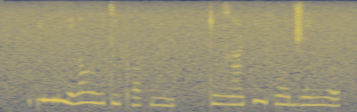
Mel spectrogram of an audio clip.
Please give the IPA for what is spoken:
ɓ i˦ m i˦ m ɪ˨ l ɔ˦ ɣ u˨˦ t i˨ pʰ ɔ˨ k iː˨ | t u˨ ɣ ã˨ k i˦˨ f oː˨ d͡ʒ eː˨ ɲ o˨

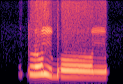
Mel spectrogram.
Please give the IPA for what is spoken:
p l o˥˩ n b oː˧ n

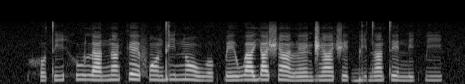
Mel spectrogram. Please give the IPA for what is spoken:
h o˨ t i˨˦ h u˦ l a˧ n ã˦ k ɛ˦˨ f ɔ̃˧ d i˦ n ɔ̃˦˨ w o˨ k͡p e˨˦ w a˦ j a˦ ʃ ã˦˨ l ɛ̃˨˦ d͡ʒ ã˦ ʃ e˦˨ ɡ͡b i˨˦ d ã˦ t e˦˨ n i˨˦ k͡p i˦

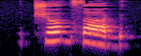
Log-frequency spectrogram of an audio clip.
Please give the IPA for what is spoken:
t͡ʃ ʌ ɡ s a ɡ

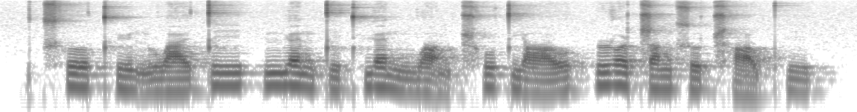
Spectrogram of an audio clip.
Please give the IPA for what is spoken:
t͡sʰ ɹ̩˦ t̪ʰ y̰˨˩ n l w a˨˦ ɪ̯ t̪ i˦ | n̪ ɥ ɛ˥˨ n t̪ i˨˦ t̪ʰ ɥ ɛ˥˨ n n̪ w ɑ̰˨˩ ŋ ʈ͡ʂʰ u˦ t̪ j ɑ˨˦ ʊ̯ | ɻ ɤ˥˨ ʈ͡ʂ ɑ˦ ŋ s u˨˦ ʈ͡ʂʰ ɑ̰˨˩ ʊ̯ pʰ i˥˨

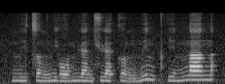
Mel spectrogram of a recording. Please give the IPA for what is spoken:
m i˨˦ t͡s ɤ˨˦ ŋ n̪ j o˨˦ ʊ̯ m ɥ ɛ˨˦ n ɕ ɥ ɛ˨˦ k ɤ̰˨˩ ŋ m i˥˨ n pʰ i˨˦ n n̪ a˦ n

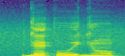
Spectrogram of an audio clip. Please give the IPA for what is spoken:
ɡ ɛ k oː ɪ̯ ɡʲ õ

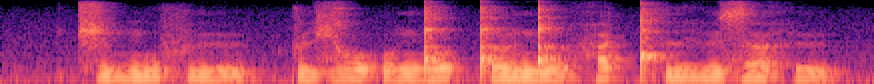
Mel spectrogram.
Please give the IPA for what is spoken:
ʈ͡ʂ i m u f ʉ | ʈ ʉ ʑ o ʔ o ŋ͡ǃ o ǃ ɵ ŋ͡ǃ ɵ h a ǃʰ ɨ ɦ ʉ z ɐ h ʉ

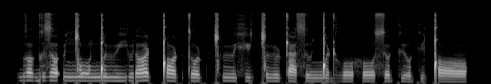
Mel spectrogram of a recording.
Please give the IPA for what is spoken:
ɡ ʌː ɡ ɯ z ʌ ʔ ʉ ŋ͡ǀ oː ŋ͡ǃ ʉː j ʉ ɾ ʌː ʈ ǃ ɔː ʈ t oː ʈ ǀʰ ʉː xʲ ʉ ǀ ʉː ʈ a s ɯ ŋ͡ǃ ɵ ɖʱ oː h oː s ɵ kʲ oː kʲ ɯ ǃ ɔː

